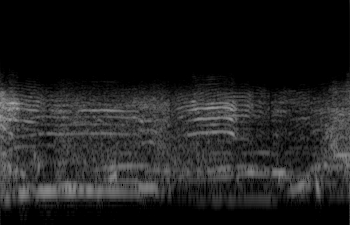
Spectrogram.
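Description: A cow moos in a Western comedy scene, one long, loud, drawn-out bellow close by with a wavering pitch and no talk.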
